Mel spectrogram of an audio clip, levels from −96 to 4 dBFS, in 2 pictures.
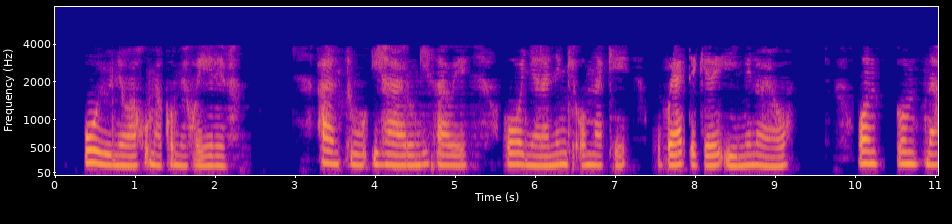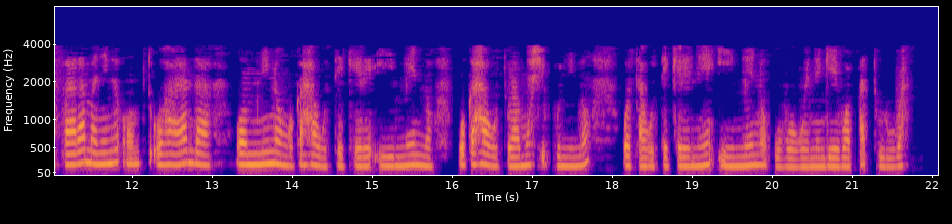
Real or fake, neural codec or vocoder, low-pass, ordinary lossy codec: real; none; 7.2 kHz; AAC, 16 kbps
